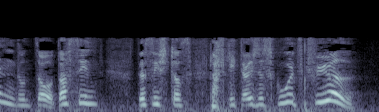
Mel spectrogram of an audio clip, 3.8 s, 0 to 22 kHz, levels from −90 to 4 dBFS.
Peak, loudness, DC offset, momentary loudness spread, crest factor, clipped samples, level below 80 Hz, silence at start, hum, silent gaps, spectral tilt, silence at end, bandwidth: -8 dBFS; -26 LUFS; under 0.1%; 9 LU; 18 dB; under 0.1%; -50 dBFS; 0 s; none; none; -4.5 dB/octave; 0.2 s; 6.6 kHz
